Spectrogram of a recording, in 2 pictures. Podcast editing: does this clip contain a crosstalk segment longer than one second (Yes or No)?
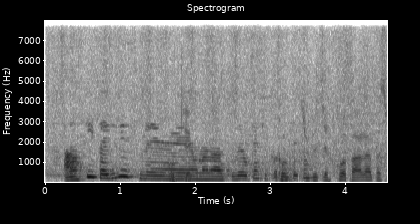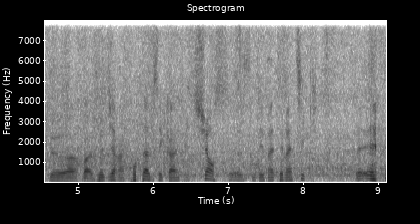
No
